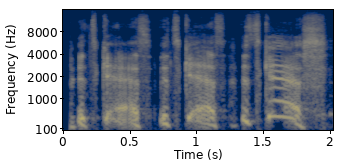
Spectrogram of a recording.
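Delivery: climbing into a very high squeak; mock squeal. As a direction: imitate it in a strained falsetto that keeps rising.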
